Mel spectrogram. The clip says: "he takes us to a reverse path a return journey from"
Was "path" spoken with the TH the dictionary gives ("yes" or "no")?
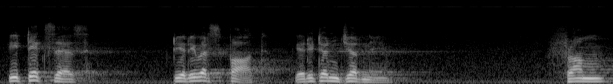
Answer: no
